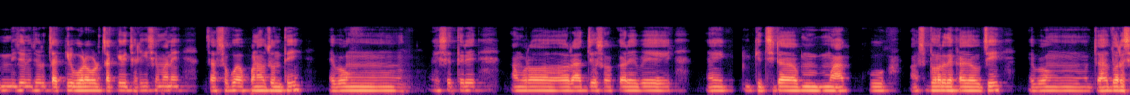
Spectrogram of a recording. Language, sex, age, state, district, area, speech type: Odia, male, 30-45, Odisha, Kendujhar, urban, spontaneous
